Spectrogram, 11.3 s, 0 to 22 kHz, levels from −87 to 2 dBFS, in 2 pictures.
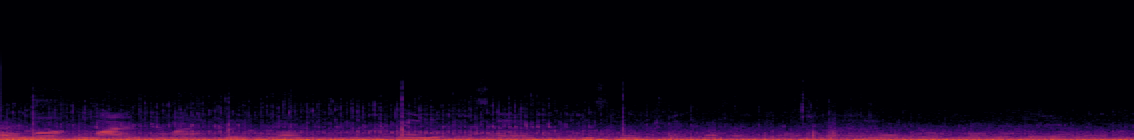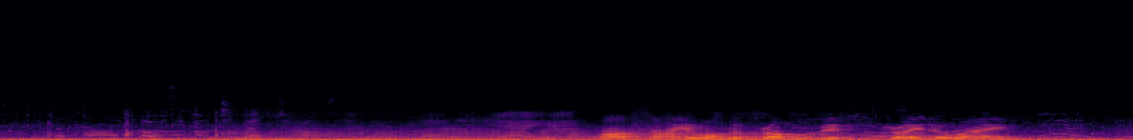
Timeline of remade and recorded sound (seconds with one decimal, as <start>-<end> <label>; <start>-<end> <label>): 0.0-6.8 recorded; 6.8-9.5 remade; 9.5-11.3 recorded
